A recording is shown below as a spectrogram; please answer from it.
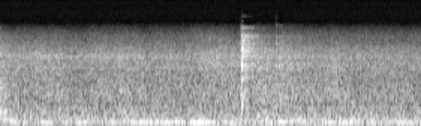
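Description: A metal spoon clinks once against a ceramic plate about two and a half seconds in, over a steady low hum.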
